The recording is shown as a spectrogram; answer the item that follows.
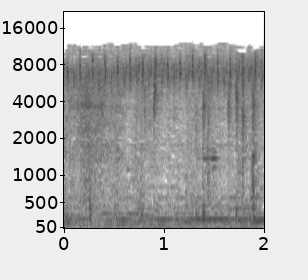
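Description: Steady hiss and crackle of a noisy old analogue TV recording, with a low steady hum held underneath.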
